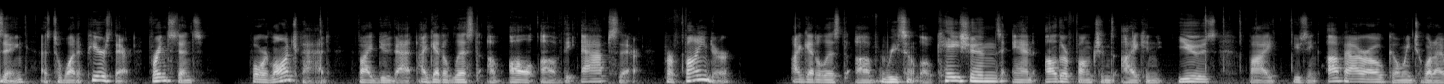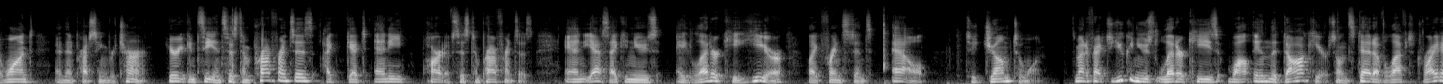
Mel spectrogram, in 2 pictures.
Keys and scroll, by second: 1.0 Left, 3.1 Up, 5.2 Up, 6.5 Left, 6.7 Up, 11.9 Up, 16.0 Right, 16.6 Up, 19.7 Up, 23.1 i, 25.0 Left, 25.7 Left, 26.9 Left, 27.5 Left, 27.7 Right, 28.1 Left, 28.5 Right.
